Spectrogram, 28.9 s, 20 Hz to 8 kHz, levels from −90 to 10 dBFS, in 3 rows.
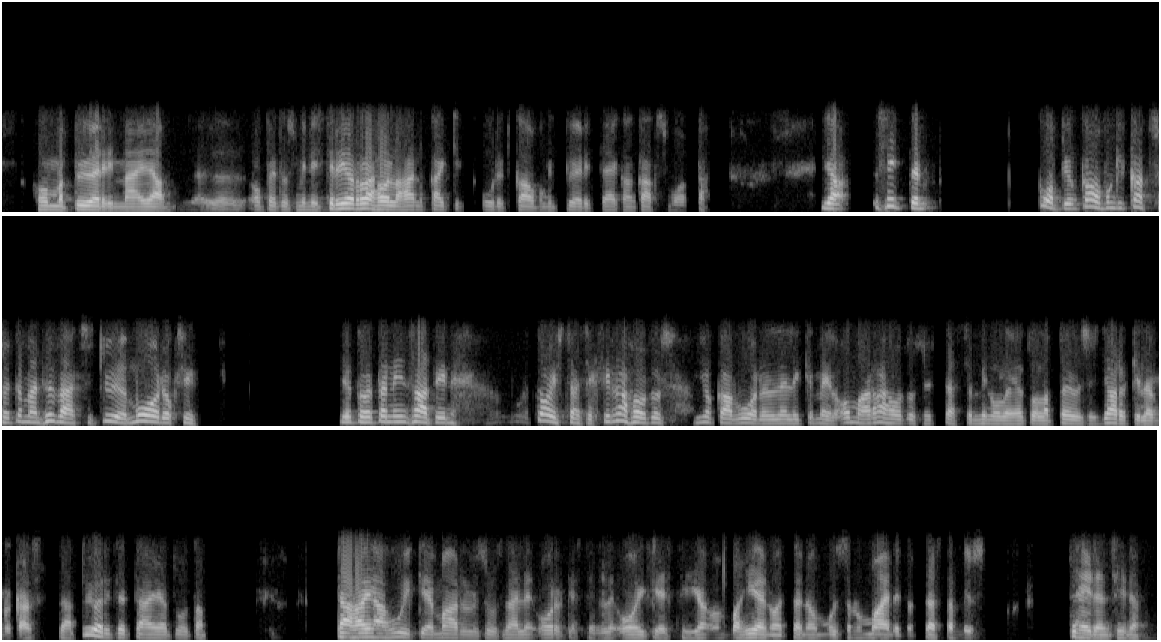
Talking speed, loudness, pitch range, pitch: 135 wpm, -23 LUFS, 130-185 Hz, 145 Hz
